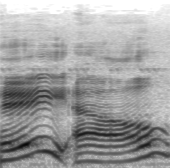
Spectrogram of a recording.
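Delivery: high, slow, small voice calling out. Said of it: "Tiny, uh, Nico calls out".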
